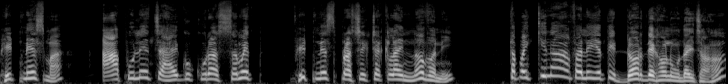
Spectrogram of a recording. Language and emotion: Nepali, angry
